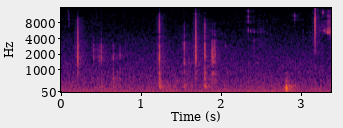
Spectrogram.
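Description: Long acrylic nails tap rapidly on the front edge of a closed, hollow, clear plastic compartment organizer filled with press-on nails. The result is a quiet, irregular run of sharp, bright plastic clicks that die away almost instantly, with one duller, lower knock near the end.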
